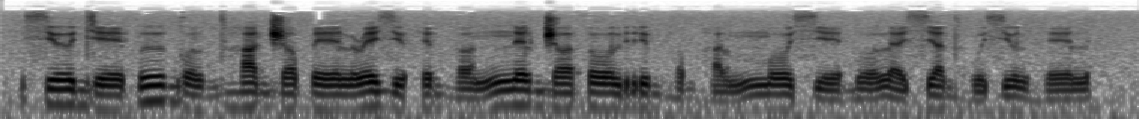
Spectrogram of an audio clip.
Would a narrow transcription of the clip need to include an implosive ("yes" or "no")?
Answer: yes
